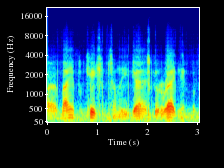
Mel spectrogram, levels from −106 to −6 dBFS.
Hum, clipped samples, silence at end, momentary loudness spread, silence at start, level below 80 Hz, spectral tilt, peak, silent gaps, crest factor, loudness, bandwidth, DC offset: none; under 0.1%; 0 s; 12 LU; 0 s; -56 dBFS; -8 dB/octave; -10 dBFS; none; 20 dB; -29 LUFS; 7.8 kHz; under 0.1%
